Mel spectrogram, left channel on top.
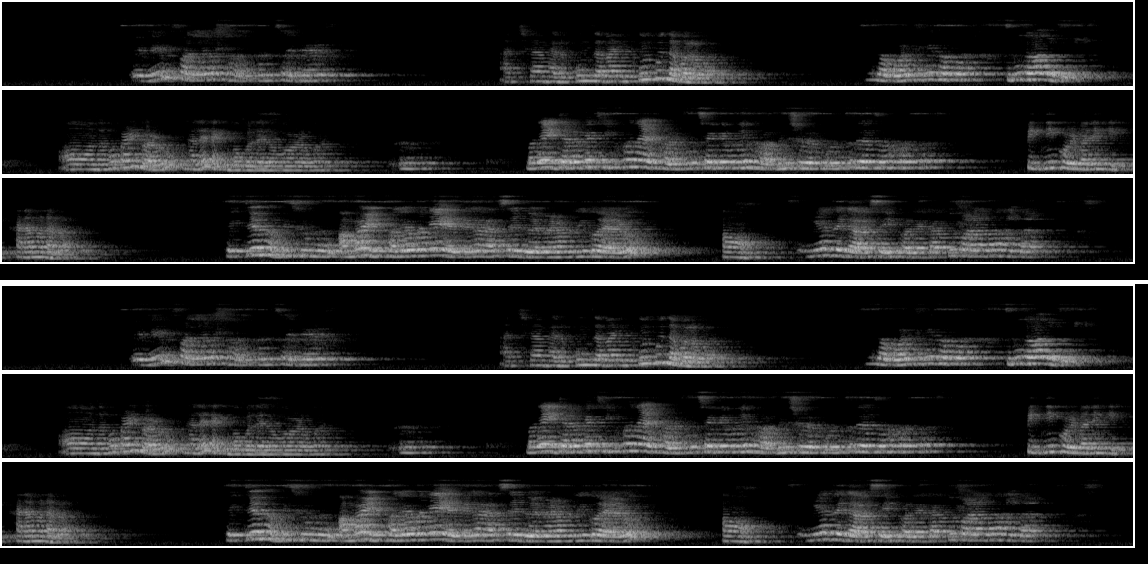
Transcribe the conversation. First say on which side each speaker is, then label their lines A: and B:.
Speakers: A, on the right (about 50°); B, on the right (about 80°).
A: এনেই ফালে ভলোকং চাইদে
B: আচ্ছা ভালুপুং যাবা নেকি কোন কোন যাব লগত
A: লগৰ খিনি যাব তুমি যাবা নেকি
B: অ যাব পাৰি বাৰু ভালে লাগিব গলে
A: উম
B: লগৰ লগত
A: উম মানে এতিয়ালৈকে ঠিক হোৱা নাই ভালপুং চাইকে বুলি ভাবিছোে কোনফালে যোৱা হয় বা
B: পিকনিক কৰিবা নেকি খানা বনাবা
A: সেইটোৱে ভাবিছো আমাৰ ইফালেও মানে এজেগাত আছে দৈমৰা বুলি কয় আৰু
B: অ'
A: ধুনীয়া জেগা আছে ইফালে তাতো পৰাৰা যায় তাত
